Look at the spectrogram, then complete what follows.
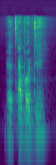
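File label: "better body", Nigerian Pidgin, male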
